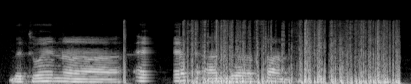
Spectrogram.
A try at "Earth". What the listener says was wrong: Yeah, and I think when you say earth, you need to say this bird sound like birth. Earth. Earth. Earth is a bit too like chair. This is there's 2 sounds in English. One of them is like chair, and one of them is like bird, and earth is like bird. Earth, bird.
